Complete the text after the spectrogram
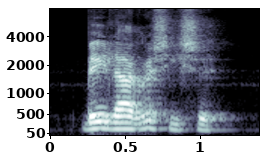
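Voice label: "Belarussische", Dutch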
